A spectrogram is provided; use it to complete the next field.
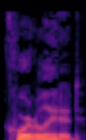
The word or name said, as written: correlated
